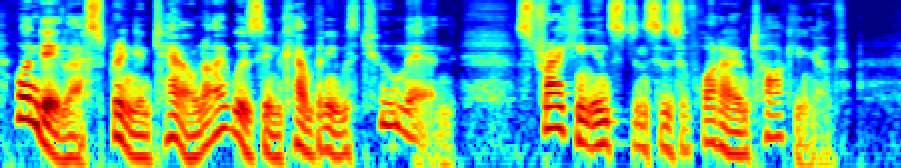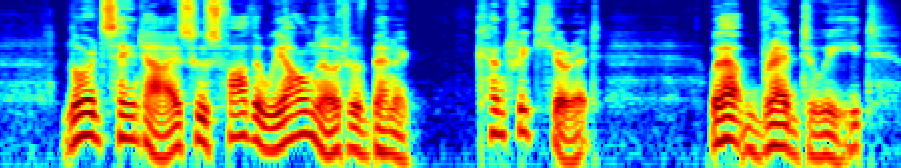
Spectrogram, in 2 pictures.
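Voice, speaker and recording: A vain, haughty old baronet from a classic storybook, acted out by a male reader. He speaks with pompous disdain and emphatic, highly varied intonation. The tone is soft-edged rather than sharp. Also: full character voice. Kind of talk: theatrical audiobook character reading.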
